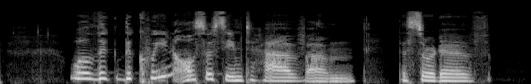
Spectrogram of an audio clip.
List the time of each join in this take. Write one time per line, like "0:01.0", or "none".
none

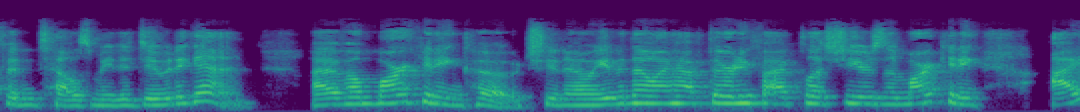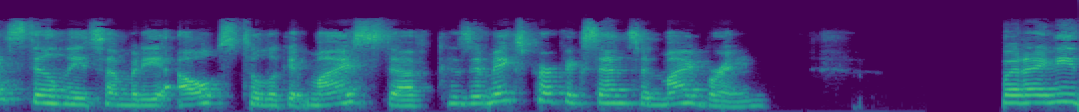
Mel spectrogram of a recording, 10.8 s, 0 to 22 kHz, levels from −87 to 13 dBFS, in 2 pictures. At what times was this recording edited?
none

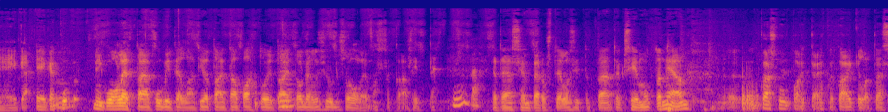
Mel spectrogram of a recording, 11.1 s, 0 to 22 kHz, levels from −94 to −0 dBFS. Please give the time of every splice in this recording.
0:06.1

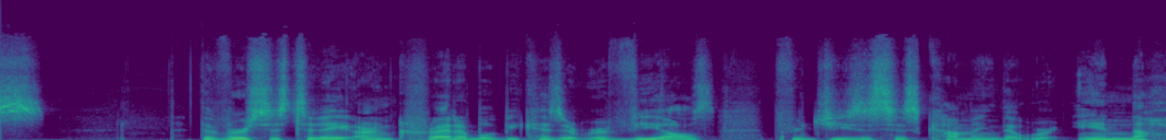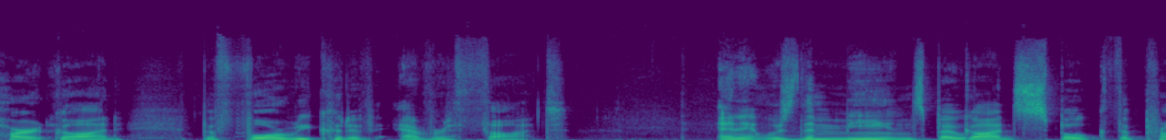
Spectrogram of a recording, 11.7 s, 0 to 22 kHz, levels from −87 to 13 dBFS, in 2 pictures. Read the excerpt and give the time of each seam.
0:03.9
0:06.1
0:10.6

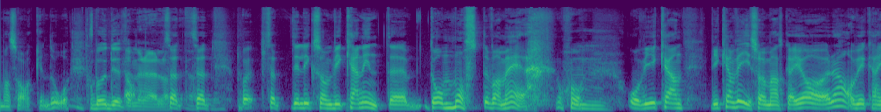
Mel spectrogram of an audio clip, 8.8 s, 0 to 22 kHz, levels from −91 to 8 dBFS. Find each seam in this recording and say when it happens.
0:00.9

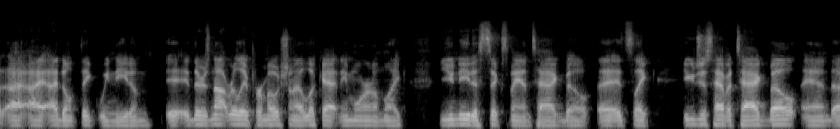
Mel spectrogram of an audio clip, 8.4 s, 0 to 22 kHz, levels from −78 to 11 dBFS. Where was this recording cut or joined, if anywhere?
none

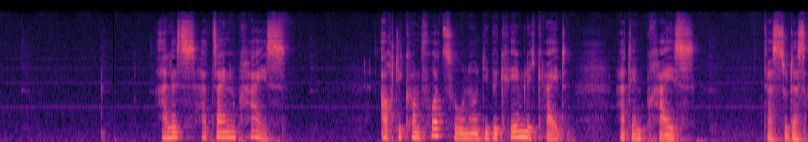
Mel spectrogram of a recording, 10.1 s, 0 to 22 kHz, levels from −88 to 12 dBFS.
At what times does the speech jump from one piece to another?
none

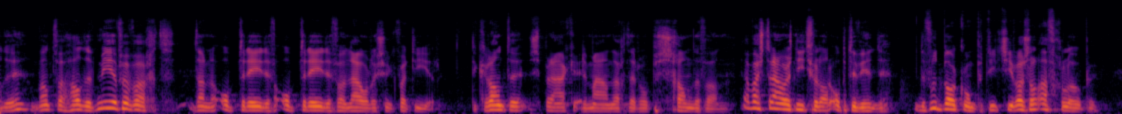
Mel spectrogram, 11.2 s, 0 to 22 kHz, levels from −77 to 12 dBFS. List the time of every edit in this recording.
0:00.9
0:02.7
0:04.6
0:05.8
0:07.3
0:08.3

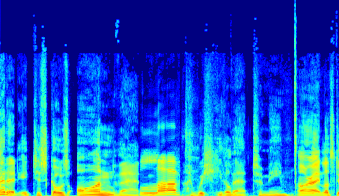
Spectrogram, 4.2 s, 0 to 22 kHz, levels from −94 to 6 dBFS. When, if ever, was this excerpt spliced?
0:01.4
0:02.2
0:02.9

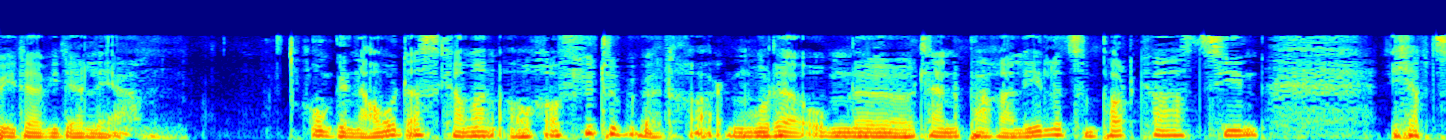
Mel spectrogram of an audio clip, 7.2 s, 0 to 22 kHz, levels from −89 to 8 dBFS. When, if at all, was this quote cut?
0:06.0

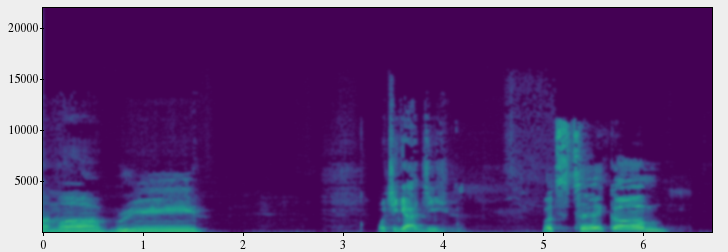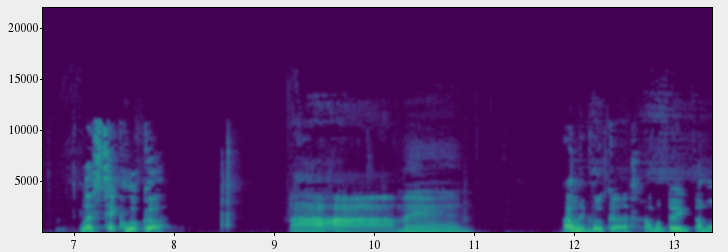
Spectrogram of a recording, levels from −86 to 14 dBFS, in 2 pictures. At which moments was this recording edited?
none

